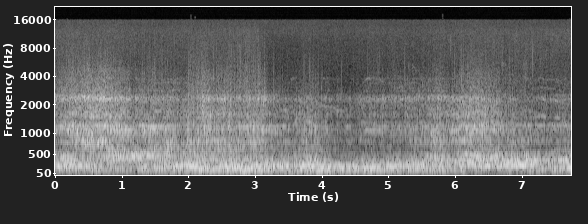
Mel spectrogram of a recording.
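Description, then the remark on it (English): A rocket ship from Mars comes in to land over a field with a loud, steady engine roar, a dense rumble layered with droning whine tones that barely changes in strength for several seconds. “They're coming in! The landing rocket ship first!”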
